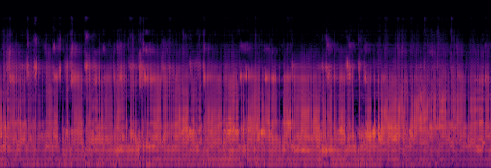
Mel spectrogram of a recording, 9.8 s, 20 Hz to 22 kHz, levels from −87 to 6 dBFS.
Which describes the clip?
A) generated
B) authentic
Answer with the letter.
A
